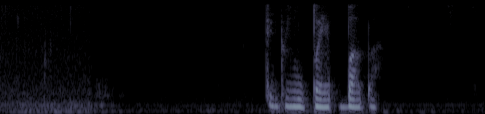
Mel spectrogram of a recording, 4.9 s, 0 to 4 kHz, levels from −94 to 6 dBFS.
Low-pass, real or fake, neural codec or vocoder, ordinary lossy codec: 3.6 kHz; real; none; none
